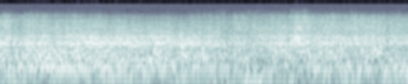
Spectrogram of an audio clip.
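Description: First-generation diesel multiple unit running along the branch line, heard from inside the carriage at a window: a steady rush of wheel, engine and air noise.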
